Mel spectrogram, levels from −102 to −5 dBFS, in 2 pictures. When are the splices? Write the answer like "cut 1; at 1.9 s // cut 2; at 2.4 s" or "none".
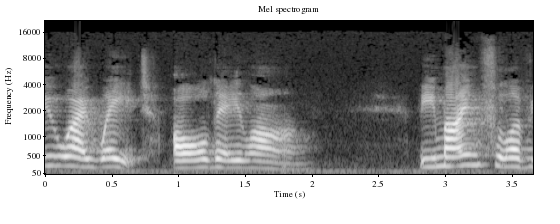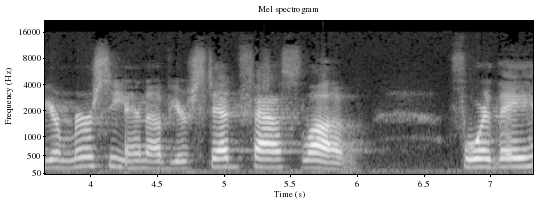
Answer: cut 1; at 4.2 s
